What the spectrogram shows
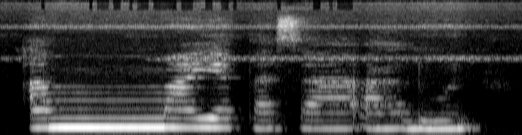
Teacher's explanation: Nah, hukum bacaannya yaitu guna. Lama bacaannya itu satu alif ataupun dua harokat. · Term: mim tasydid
